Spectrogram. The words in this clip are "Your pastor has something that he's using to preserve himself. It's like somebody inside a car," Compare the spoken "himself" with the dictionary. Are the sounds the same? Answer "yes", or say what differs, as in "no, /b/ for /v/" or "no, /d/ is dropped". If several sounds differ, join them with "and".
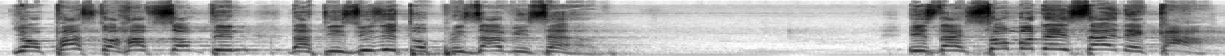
no, /m/ is dropped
